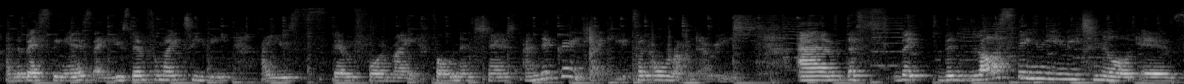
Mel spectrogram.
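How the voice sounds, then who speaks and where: A woman's voice: lowish voice, expressive, measured pace, a little mellow. A woman with a light Irish accent, an online English teacher giving a chatty, upbeat how-to talk that often restarts its sentences. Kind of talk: casual how-to vlog. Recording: echoey room, faint music.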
